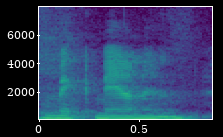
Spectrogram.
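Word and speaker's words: McMahon: Uh, Mc just heard it pronounced McMannon that explores the life and worth of the 15th century polymath.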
